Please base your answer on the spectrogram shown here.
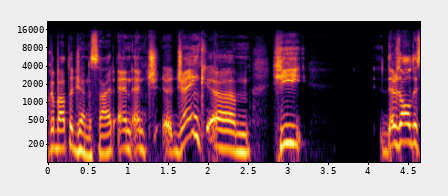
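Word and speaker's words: Cenk: Jenk. Jenk. Jenk. It's a J. It's a jen. It's a J. Jenk means war.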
